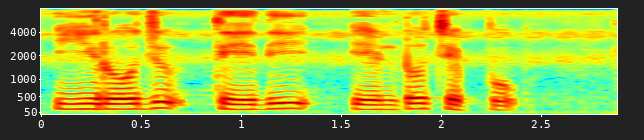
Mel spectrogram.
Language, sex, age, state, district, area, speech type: Telugu, male, 18-30, Andhra Pradesh, Kakinada, rural, read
